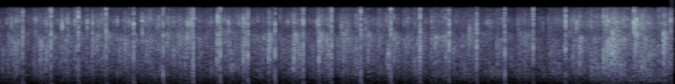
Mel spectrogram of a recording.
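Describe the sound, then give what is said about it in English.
A crowd of people applauds steadily, a dense patter of many hands clapping at once, sustained and fairly loud throughout with no voices standing out, thanking the facilitators at the close of a church service. “So before concluding, I would like also for all of you to thank all of your facilitators here with an applause and thanksgiving.”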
